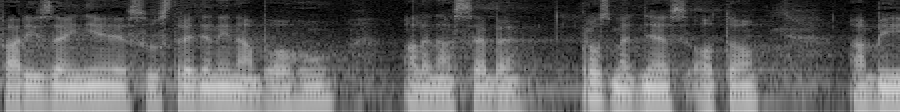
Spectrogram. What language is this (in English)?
Slovak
